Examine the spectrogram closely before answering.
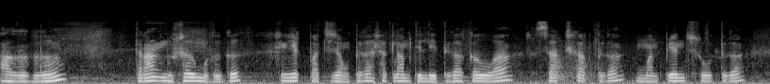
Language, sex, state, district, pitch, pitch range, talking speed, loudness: Wancho, male, Arunachal Pradesh, Longding, 145 Hz, 135-160 Hz, 180 wpm, -16 LUFS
